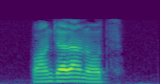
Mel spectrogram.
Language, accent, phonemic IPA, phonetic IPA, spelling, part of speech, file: Armenian, Eastern Armenian, /bɑnd͡ʒɑɾɑˈnot͡sʰ/, [bɑnd͡ʒɑɾɑnót͡sʰ], բանջարանոց, noun, Hy-բանջարանոց.ogg
- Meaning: vegetable garden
